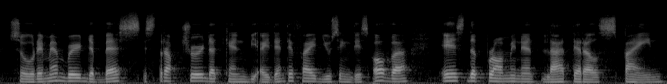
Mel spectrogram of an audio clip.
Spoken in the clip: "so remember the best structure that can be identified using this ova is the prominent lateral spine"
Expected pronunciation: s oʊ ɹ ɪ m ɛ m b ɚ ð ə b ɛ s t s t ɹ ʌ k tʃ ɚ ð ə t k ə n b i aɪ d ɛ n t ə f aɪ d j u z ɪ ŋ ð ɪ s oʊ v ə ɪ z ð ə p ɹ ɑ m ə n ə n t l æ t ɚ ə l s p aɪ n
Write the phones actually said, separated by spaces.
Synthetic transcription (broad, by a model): s oʊ ɹ ɪ m ɛ m b ɚ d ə b ɛ s t s t ɹ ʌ k tʃ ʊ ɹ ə t k ə n b i aɪ d ɛ n t ə f aɪ d j u s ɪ ŋ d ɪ s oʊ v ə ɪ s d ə p ɹ ɑ m ə n ə n t l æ t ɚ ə l s p aɪ n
